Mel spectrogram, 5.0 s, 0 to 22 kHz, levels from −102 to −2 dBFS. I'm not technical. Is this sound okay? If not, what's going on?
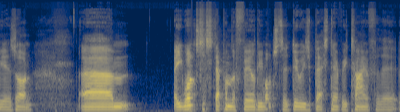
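No. Twice the speech turns choppy and robotic for a moment: from 2.35 to 2.72 s, just before "on the field", and from 3.26 to 3.42 s, just before "to do his". This is repeated packet loss. Small pieces of the audio went missing in quick succession, each only a few hundredths of a second. Every hole was covered by stretching the last bit of sound, so about half of each stretch is patched-in filler, which gives the robotic, broken-up effect.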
